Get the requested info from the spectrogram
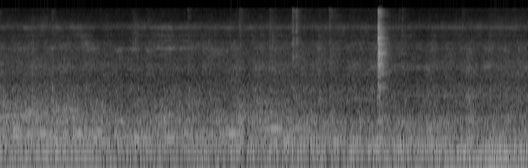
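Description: A steady low rumble, with one sharp click about six seconds in.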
